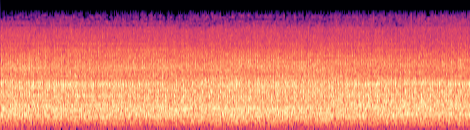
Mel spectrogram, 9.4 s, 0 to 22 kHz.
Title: 270 CDI Engine rattling noise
